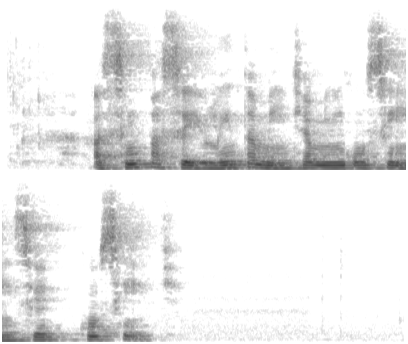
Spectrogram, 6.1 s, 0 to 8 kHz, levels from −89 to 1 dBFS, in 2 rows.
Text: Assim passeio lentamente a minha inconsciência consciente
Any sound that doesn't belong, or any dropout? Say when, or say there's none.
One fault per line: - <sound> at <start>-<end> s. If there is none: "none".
none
